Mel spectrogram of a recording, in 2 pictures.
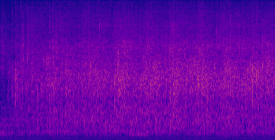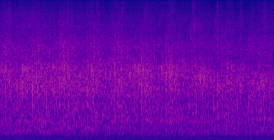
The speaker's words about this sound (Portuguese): Ao Senhor honra, glória e louvor para sempre. Para sempre. Você pode aplaudi-lo?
